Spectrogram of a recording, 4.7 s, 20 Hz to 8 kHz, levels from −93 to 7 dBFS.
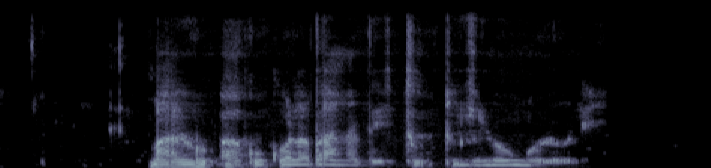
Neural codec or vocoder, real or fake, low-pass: codec, 44.1 kHz, 7.8 kbps, Pupu-Codec; fake; 7.2 kHz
